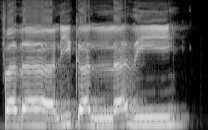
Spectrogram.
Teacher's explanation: ذال کو نرم پڑھیں اور یا مدہ کو تھوڑا سا کھینچ کر پڑھیں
